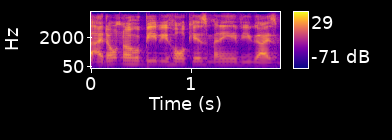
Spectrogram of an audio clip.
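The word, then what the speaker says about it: BxB Hulk: Alex Shelley BB Hulk ignore the ex if you look here or take the time to read it it's pronounced BB Hulk C pronounced as BB Hulk BB Hulk who I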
